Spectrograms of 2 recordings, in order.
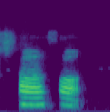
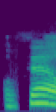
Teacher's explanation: بس الصاد اللي هي مفخمة والسين مهموسة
